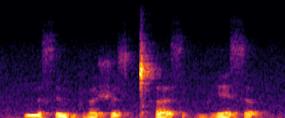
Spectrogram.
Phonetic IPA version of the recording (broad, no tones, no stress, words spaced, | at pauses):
nəsɾɨ bʱœʃœsǀʰɜs | bʱesə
